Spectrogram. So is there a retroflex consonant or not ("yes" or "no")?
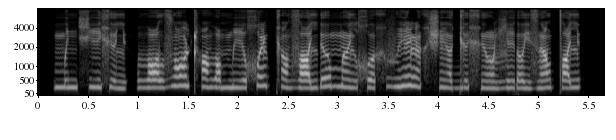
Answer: yes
